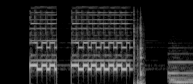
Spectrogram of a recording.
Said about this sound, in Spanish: Fue entonces cuando su teléfono comenzó a sonar.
